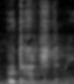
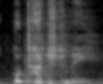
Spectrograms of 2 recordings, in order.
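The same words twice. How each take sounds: First: Hushed whispered question. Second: Said in the usual way. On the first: Shown as a demonstration.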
